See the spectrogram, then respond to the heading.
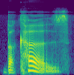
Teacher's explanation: the BE is very short because it's not stressed. And so you can think of it as the schwa, or not at all, just like a little b, because.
